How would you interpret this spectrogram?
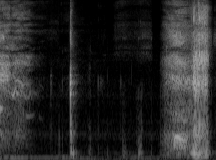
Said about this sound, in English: If you're new here, I snort.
